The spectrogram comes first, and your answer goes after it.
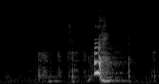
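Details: Buddy, a Samoyed puppy learning to whisper on cue, lets out one short, hushed, breathy woof after a person's prompting words. Faint voice sounds come before it.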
